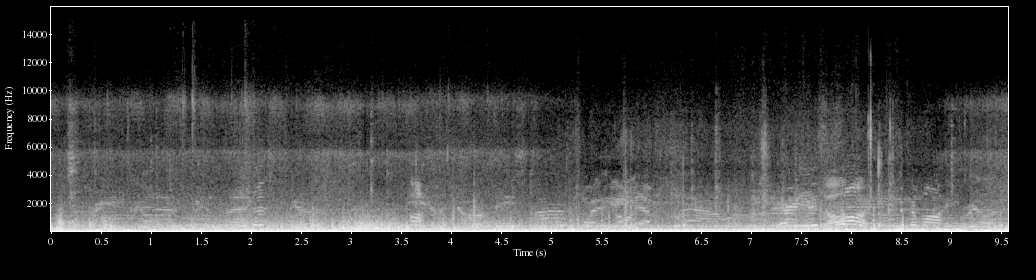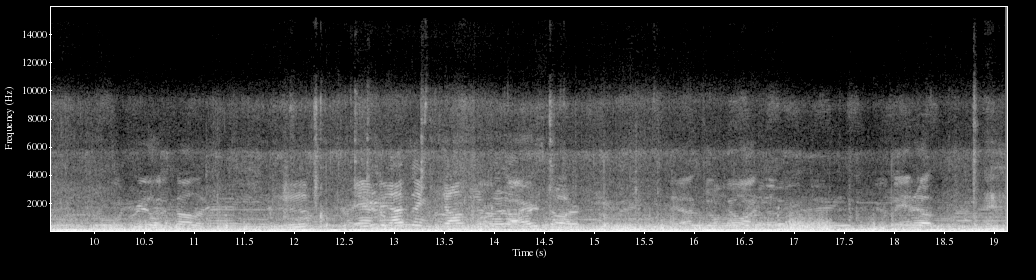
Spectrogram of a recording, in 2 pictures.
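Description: Fishing boat's engines running steadily under way, with wind buffeting the microphone and water rushing past the hull; voices call out over the noise.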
